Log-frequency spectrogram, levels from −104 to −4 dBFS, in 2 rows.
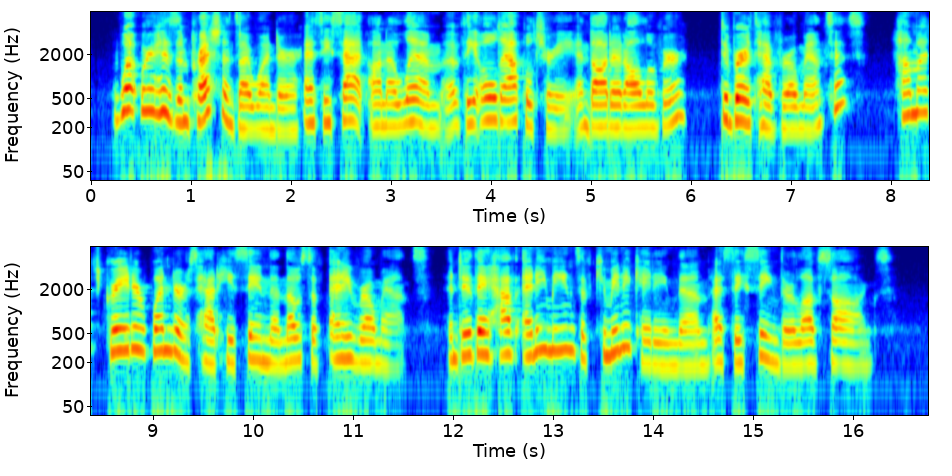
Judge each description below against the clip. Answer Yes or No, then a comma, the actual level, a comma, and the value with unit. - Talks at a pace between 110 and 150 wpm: No, average, 190 wpm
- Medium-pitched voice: No, high, 225 Hz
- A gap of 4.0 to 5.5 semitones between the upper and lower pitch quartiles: Yes, average, 4.9 semitones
